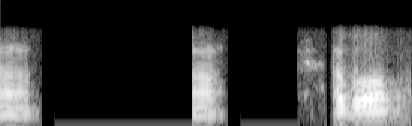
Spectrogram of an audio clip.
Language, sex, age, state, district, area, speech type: Malayalam, male, 18-30, Kerala, Malappuram, rural, conversation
